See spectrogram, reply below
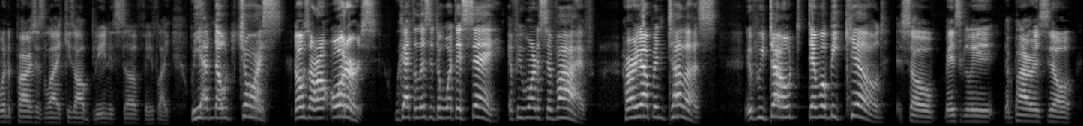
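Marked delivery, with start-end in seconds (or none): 2.6-11.9 high, loud acted plea; hammed-up panicked yelling; desperate shouting. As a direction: shout it as a pirate begging to survive. Bleeding pirate pleads for lives.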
